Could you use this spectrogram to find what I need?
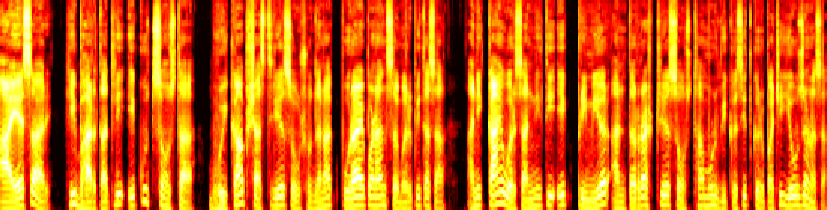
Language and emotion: Goan Konkani, neutral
